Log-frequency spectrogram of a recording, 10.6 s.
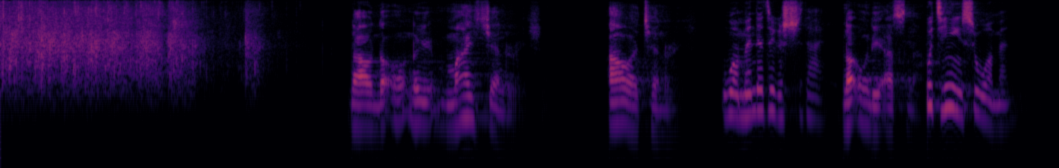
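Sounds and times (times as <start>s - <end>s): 
audience applause: 0.0s - 3.2s
speech: 3.5s - 5.5s, 6.1s - 10.2s.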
